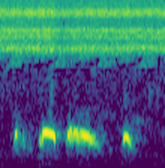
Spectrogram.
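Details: Spotted dove decoy bird, moulting, calling during trapping: a short clipped note, then a longer arched coo and a drawn-out rippling coo, ending with one more short coo, all low and mellow, over a steady high insect hiss.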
